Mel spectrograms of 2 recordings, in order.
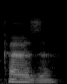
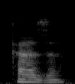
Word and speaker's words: casa: Por ejemplo, casa en español se escribe igual, pero es más flojo, es como casa, casa, z.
